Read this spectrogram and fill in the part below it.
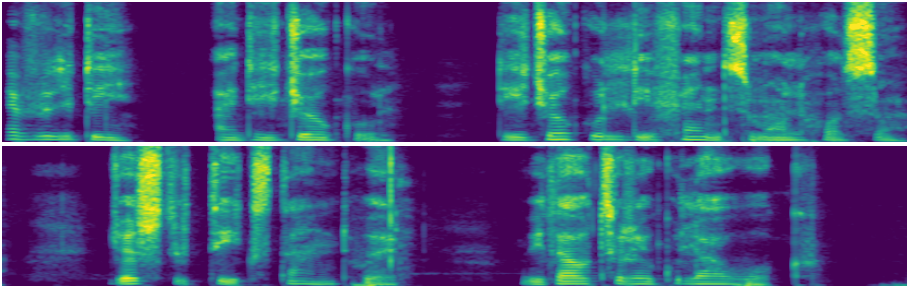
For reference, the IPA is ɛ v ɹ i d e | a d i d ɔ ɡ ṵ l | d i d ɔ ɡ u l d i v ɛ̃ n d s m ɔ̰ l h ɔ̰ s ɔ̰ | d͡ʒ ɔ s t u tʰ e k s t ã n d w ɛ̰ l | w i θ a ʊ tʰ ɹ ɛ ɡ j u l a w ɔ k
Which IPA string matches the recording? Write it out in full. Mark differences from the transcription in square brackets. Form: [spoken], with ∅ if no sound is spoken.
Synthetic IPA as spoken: ɛ v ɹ i d e | a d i [d͡ʒ] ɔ ɡ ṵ l | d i [d͡ʒ] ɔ ɡ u l d i [f] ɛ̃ n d s m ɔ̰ l h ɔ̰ s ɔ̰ | d͡ʒ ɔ s t u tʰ e k s t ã n d w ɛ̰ l | w i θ a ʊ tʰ ɹ ɛ ɡ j u l a w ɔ k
